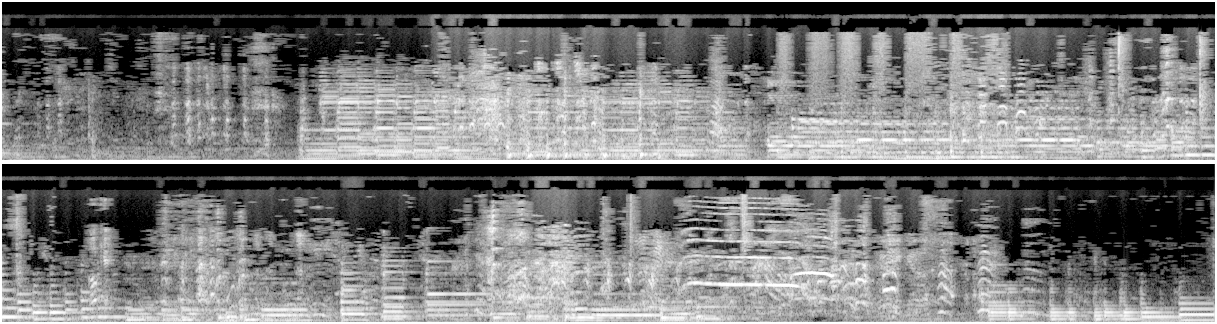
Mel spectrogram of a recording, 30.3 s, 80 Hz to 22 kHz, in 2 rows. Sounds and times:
Electric guitar: 3.7 - 25.8, 27.3 - 30.3.

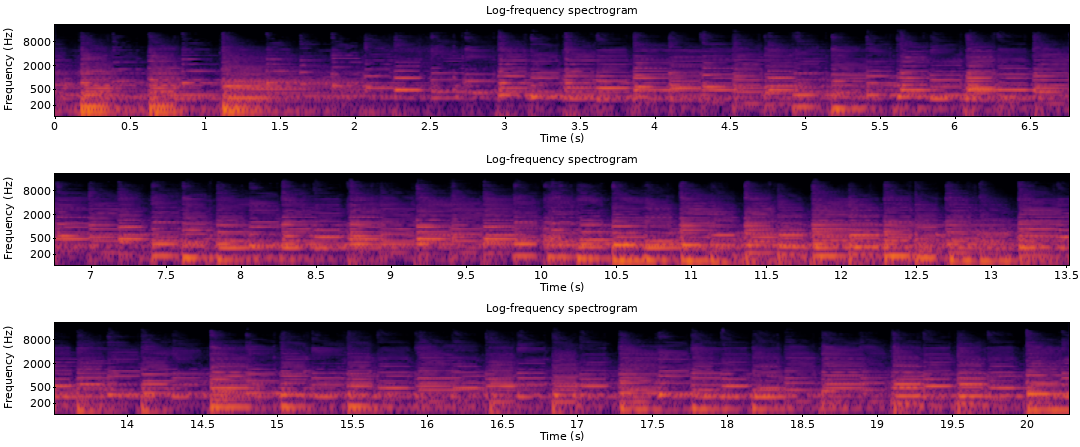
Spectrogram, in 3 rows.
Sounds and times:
Piano: 0.0 - 20.2.

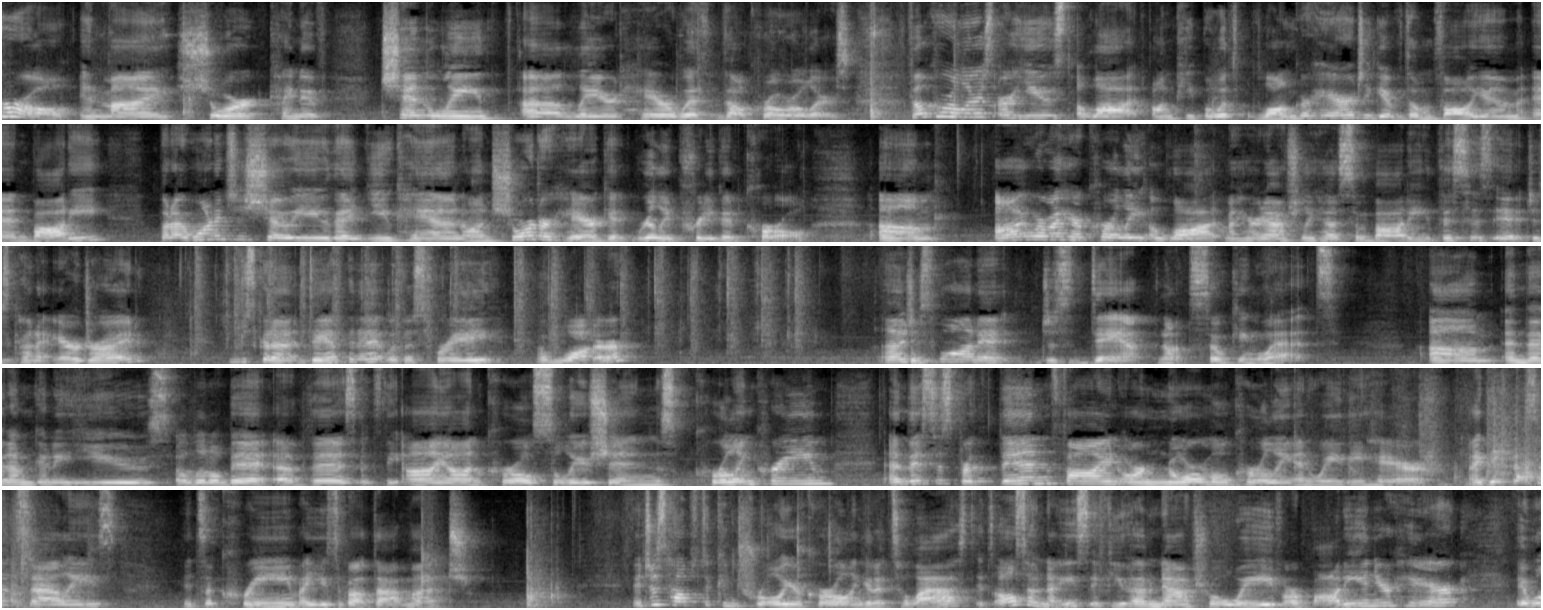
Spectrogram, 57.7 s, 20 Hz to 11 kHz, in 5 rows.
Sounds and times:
Speech: 0.0 - 24.2, 24.8 - 27.9, 29.7 - 33.2, 33.8 - 49.8, 50.9 - 57.7.

